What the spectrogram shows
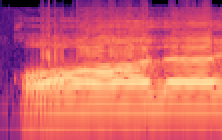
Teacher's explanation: قال إنه يقول إنها بقرة صفراء، قاف اور الف دونوں پر پڑھے جائیں گے۔ قاف مستعلیہ ہے، مستعلیہ کے بعد الف آیا ہے اس لیے پر پڑھا جائے گا۔ الف مدہ بھی ہے، ایک الف کے برابر کھینچ کر پڑھیں گے۔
